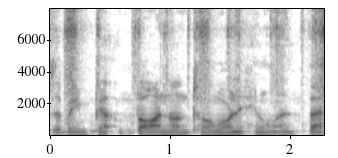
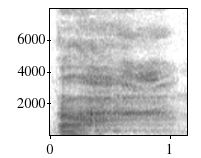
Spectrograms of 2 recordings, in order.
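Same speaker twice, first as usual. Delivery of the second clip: sniffling. Real, not acted. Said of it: "excuse my sniffling".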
